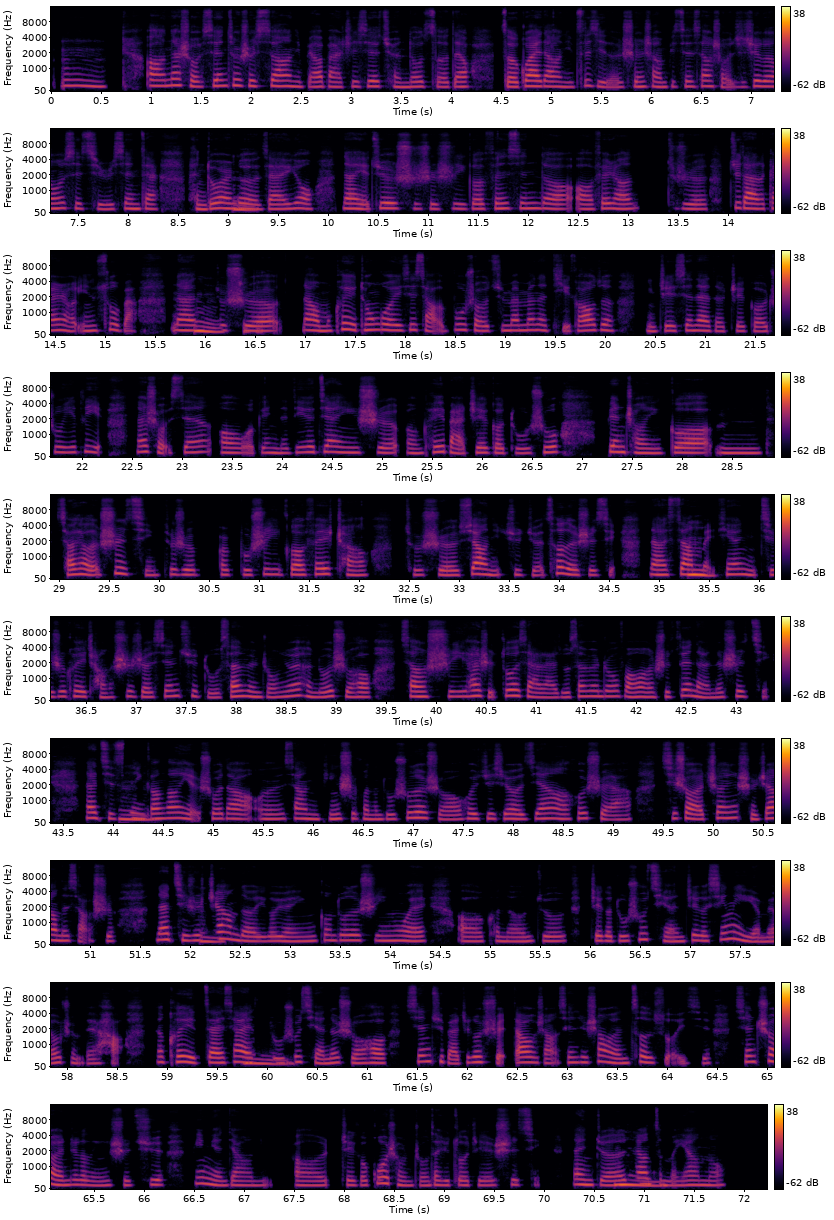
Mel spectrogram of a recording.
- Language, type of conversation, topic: Chinese, advice, 如何才能做到每天读书却不在坐下后就分心？
- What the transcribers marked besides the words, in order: none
